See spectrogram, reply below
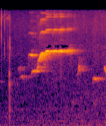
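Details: White-rumped shama (murai batu) giving a short run of clear, high whistled notes, a brief rising slur then a sustained bright tone followed by softer separate whistles, over faint low background hum.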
